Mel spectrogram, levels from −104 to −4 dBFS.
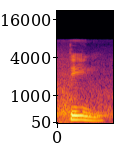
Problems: constant background noise, background conversations at intervals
